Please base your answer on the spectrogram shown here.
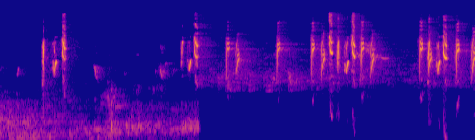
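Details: European goldfinch song used to stir goldfinches into constant singing: short separated bursts of sharp, high chirps and twitters with clean silence between phrases; faint low rumble at the start.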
